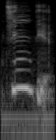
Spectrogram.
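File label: "jīngdiǎn", Chinese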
